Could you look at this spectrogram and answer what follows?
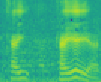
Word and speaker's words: Chiaia: Okay, as the guy said, Via Chiaia. Chiaia.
